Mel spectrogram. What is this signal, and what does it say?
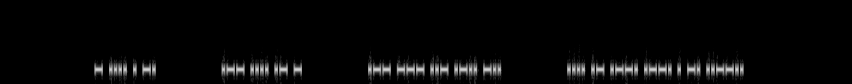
Morse code, heard as a keyed tone, about 51 wpm, 700 Hz. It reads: THEN WHAT WOULD HAPPEN?
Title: 4x Word-Spacing - Sentences from Top 400 Words - 50wpm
